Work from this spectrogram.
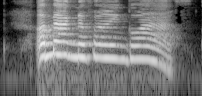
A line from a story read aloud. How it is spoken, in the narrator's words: Owen shouted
